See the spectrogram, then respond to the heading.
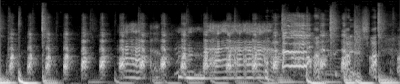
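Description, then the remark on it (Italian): A hen clucks loudly and rapidly, with drawn-out squawking calls in the middle, over a steady low rhythmic thumping; no one speaks. “Stanno parlando la pecora con la gallina.”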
